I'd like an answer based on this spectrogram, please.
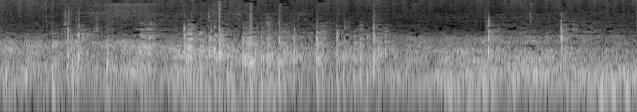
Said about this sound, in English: And now you can hear the clap of machine guns in the streets of Khartoum and airstrikes on the city from above as the two generals fight for control.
